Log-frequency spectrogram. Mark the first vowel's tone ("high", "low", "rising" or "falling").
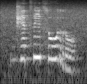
high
